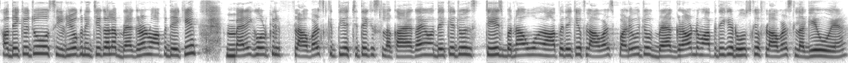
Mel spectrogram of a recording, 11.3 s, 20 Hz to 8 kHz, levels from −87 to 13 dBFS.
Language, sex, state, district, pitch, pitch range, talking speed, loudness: Hindi, female, Bihar, East Champaran, 295 Hz, 265-310 Hz, 250 wpm, -14 LUFS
